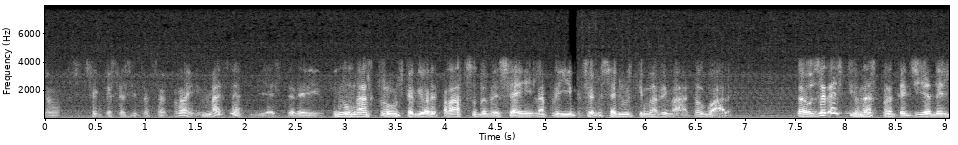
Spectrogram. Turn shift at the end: No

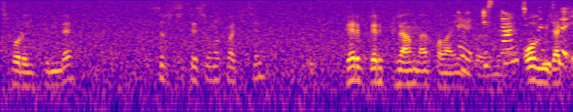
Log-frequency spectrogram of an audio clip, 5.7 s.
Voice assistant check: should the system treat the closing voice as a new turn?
Yes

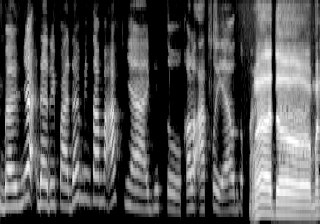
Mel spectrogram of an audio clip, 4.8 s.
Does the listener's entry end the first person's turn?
Yes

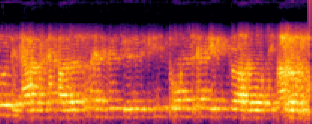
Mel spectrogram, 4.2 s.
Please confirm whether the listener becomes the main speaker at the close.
Yes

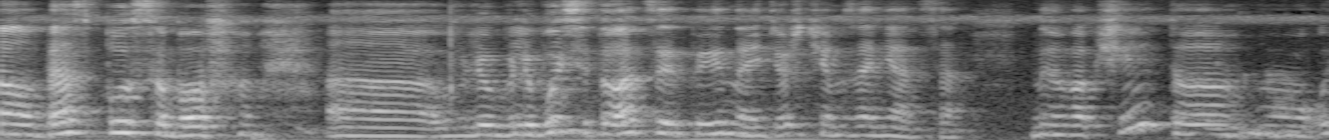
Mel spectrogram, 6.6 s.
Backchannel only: Yes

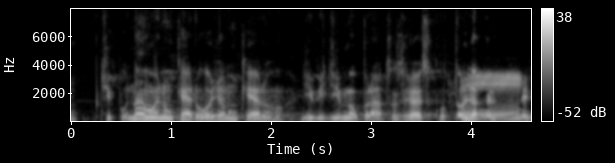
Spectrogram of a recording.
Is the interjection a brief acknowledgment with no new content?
No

